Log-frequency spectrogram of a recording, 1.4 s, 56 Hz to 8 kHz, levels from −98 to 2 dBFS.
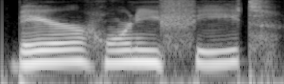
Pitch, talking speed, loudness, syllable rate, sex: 200 Hz, 125 wpm, -14 LUFS, 3.1 syllables/s, female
